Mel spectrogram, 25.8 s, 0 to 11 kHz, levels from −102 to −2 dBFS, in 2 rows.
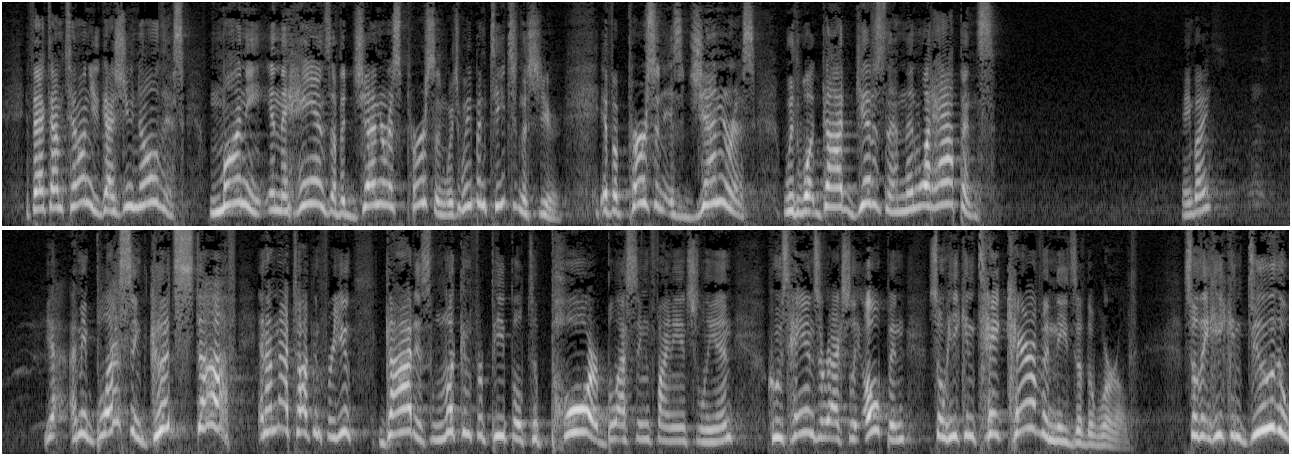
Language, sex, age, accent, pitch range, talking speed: English, male, 40-59, American, 195-300 Hz, 190 wpm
